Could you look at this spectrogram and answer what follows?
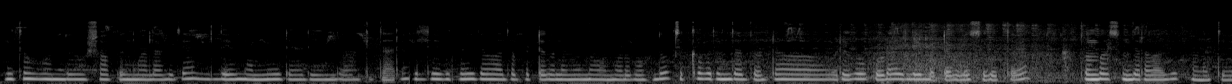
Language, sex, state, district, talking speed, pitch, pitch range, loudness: Kannada, female, Karnataka, Mysore, 125 wpm, 230 Hz, 225-245 Hz, -33 LUFS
